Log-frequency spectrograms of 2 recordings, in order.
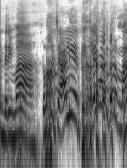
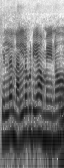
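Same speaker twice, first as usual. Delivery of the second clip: praying; 13 semitones lower than usual. Acted. Praying to god at temple.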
